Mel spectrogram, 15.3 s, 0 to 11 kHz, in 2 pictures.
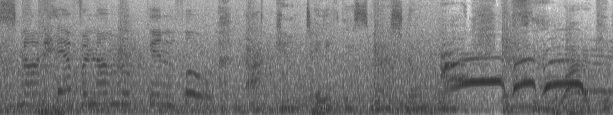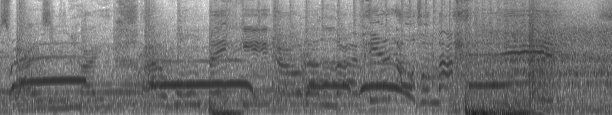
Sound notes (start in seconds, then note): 6.1 cheers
